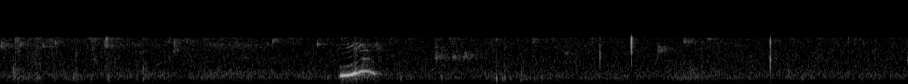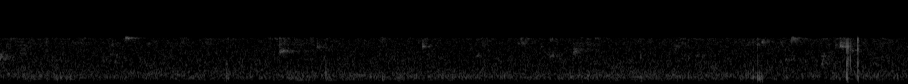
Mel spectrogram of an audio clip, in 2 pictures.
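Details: Medea, a cat lying rolled up on a sheep-carpet, gives one short rising meow about three and a half seconds in. Soft rustling and scattered faint clicks fill the rest of the quiet indoor recording.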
